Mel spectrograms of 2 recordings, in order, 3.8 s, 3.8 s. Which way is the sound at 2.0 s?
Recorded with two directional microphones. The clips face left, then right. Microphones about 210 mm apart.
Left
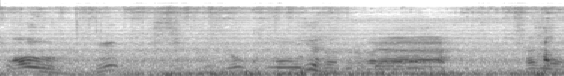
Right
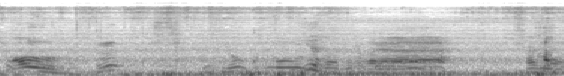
Centre (ahead or behind).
